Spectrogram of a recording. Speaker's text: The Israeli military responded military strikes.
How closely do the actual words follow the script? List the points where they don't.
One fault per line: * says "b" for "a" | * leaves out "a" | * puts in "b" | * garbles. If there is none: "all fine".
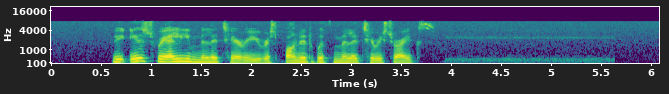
* puts in "with"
